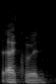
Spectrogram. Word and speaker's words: Ecwid: And that's kind of how I came across Equid.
